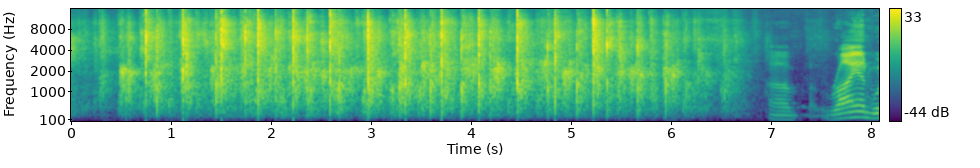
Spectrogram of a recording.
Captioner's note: applause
